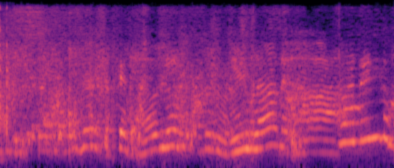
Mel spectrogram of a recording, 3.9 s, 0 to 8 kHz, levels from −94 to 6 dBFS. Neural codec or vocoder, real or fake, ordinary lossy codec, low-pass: codec, 24 kHz, 0.9 kbps, WavTokenizer, medium speech release version 2; fake; Opus, 32 kbps; 7.2 kHz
